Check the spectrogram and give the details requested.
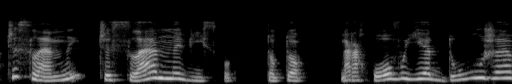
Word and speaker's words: численний: Ну уже ви думаю звернули увагу що всі ці суфікси наголошені височенний здоровенний численний нездійсненний несказанний незліченний звернули увагу да от запишіть собі обов'язково і поставте наголос це все такі суфікси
